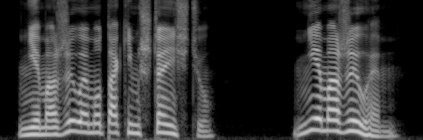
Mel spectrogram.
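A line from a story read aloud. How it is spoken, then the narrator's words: Joyful heartfelt call. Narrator (Polish): z głębi serca zawołał radośnie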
